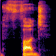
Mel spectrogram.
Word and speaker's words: FUD: A bit of a weird term, FUD. Fuddy-duddy. Sounds like the word food, but without the... But without the good bit, right?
